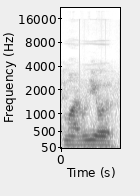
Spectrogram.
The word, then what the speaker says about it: Ryo: It's the Ryo I have a problem with. Ryo. Yeah, it's a cross between an R and L.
